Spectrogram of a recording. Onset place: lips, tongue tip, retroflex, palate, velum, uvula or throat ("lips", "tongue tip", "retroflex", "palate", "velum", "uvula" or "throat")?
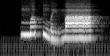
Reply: lips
